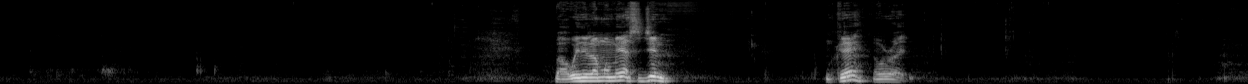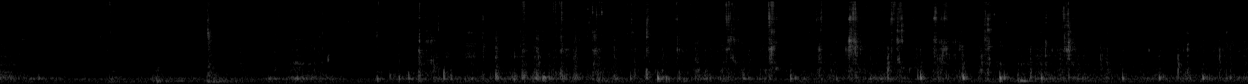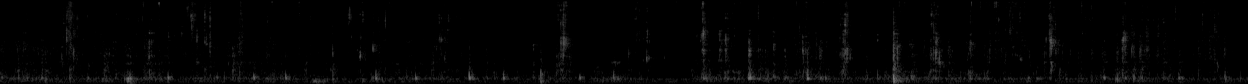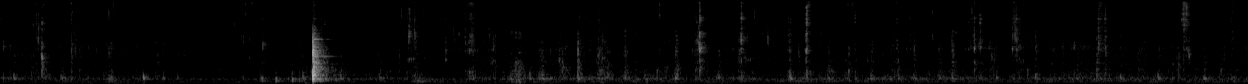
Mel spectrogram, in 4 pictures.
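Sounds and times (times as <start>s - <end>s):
chewing crispy fried chicken: 4.3s - 5.4s, 6.4s - 49.9s.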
